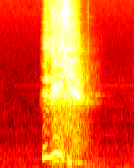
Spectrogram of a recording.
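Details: Sneezing in what is labeled an intense hay fever sneezing fit (a cold is also mentioned): one sharp, explosive sneeze with a brief voiced onset.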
